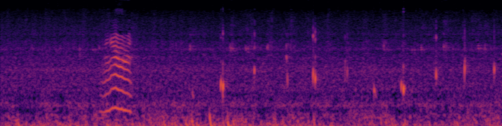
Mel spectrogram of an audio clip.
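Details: Indian ringneck parakeet giving one rising-falling cat-like meow, followed by scattered soft chirps and clicks.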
